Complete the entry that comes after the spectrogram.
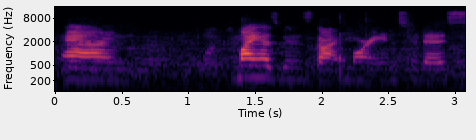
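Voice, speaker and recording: A young woman chatting casually at a conference, speaking quietly and trailing off, with lots of "like". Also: mid-range voice, steady tone, moderate pace, lo-fi sound. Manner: quiet, trailing speech with many "like" fillers. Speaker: conference visitor. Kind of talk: casual chat. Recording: loud crowd chatter behind.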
